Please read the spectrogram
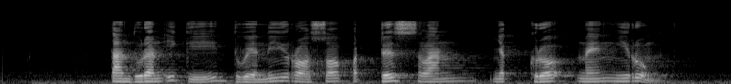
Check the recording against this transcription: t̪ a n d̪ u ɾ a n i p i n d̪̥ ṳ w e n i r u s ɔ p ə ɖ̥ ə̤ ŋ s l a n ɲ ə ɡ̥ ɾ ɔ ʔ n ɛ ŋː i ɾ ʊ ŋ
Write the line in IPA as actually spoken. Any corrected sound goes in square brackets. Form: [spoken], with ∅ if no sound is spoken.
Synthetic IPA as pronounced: t̪ a n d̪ u ɾ a n i [k] i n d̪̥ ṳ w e n i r [ɔ] s ɔ p ə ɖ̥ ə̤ [∅] s l a n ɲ ə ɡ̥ ɾ ɔ ʔ n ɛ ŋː i ɾ ʊ ŋ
